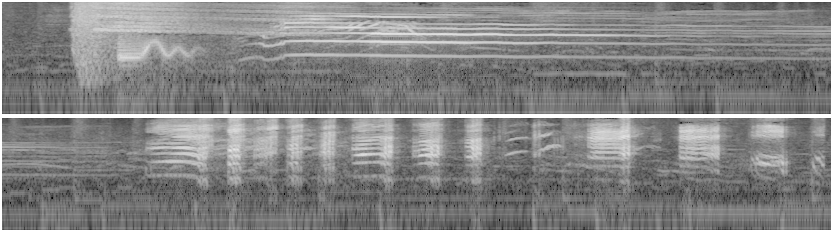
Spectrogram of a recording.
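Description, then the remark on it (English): A long, drawn-out cat meow rises and wavers for several seconds, then gives way to a rapid series of short, scratchy bursts. No one talks. “That crazy cat was trying to get our Christmas list.”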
